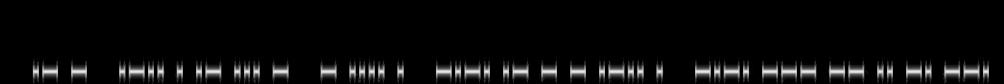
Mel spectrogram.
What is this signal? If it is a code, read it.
Morse code, heard as a keyed tone, about 25 wpm, 600 Hz. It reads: AT LEAST THE CATTLE COMING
